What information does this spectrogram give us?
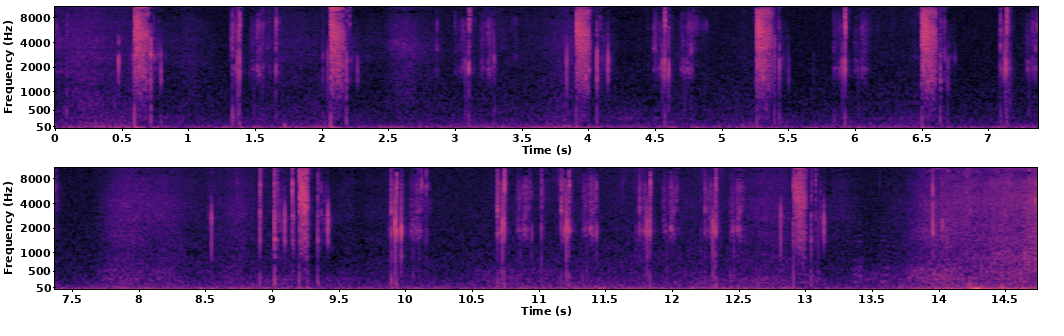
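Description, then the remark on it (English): A spray bottle spritzes over and over, each pump a short, sharp hiss, coming in an uneven run of a dozen or more bursts, with a longer airy hiss at the end. “Now we have two spray bottles.”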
